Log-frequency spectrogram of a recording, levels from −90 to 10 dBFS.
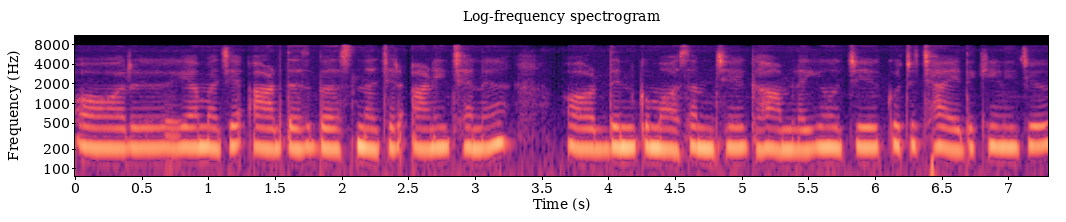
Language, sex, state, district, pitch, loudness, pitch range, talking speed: Garhwali, female, Uttarakhand, Tehri Garhwal, 215 Hz, -13 LUFS, 210-220 Hz, 175 wpm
